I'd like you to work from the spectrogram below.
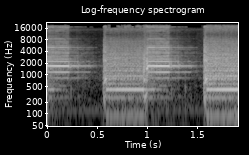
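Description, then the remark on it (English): A video game's tactical nuke incoming alarm: loud, harsh blaring pulses repeating roughly twice a second, each with a steady buzzing tone and sharp onset, with no voices over it. “Tactical nuke incoming!”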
